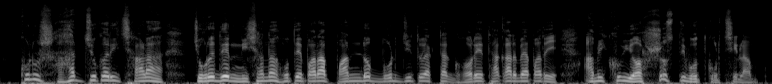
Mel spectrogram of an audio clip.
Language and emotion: Bengali, fearful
